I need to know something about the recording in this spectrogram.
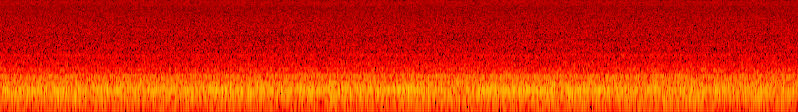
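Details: Steady low rumbling hum like distant engine or traffic noise, with no animal sounds.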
